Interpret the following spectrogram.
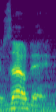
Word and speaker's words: Zaude: the enduring Shrine of Zaude. Is that how you would have pronounced that if you looked at that word? Because even as a kid, I would have said Zaud. But sure, Zaude. Why not?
